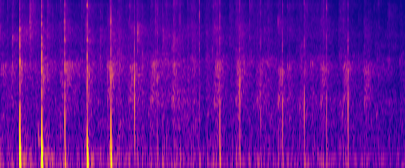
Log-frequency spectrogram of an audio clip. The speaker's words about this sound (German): Und lasst uns doch mal den Leuten Applaus geben.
